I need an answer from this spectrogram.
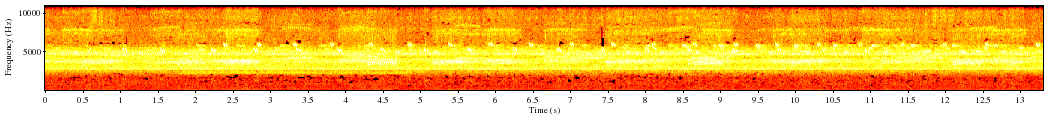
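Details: Forest crickets at night in summer, a loud continuous high chorus punctuated by rapid evenly spaced clicking chirps, roughly two per second, over a steady shimmering background.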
